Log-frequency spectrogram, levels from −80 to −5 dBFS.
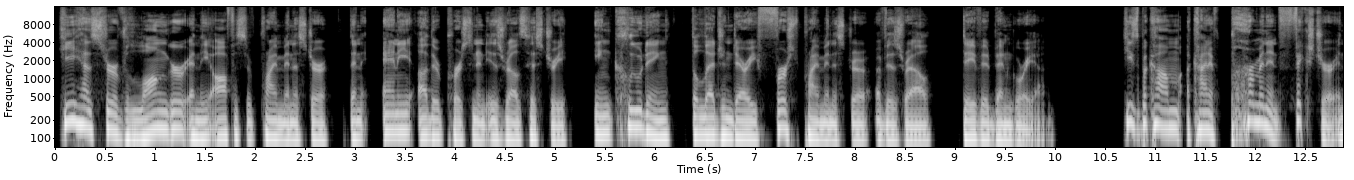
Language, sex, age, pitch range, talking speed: English, male, 30-49, 90-135 Hz, 165 wpm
